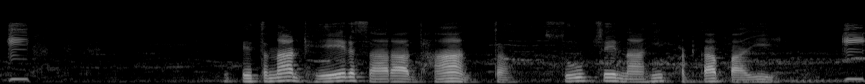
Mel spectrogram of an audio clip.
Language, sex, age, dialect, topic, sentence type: Bhojpuri, male, 18-24, Western, agriculture, statement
